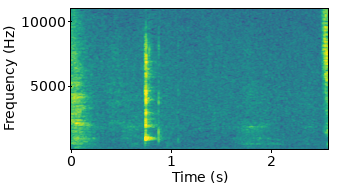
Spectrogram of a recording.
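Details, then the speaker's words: A single brief, sharp click-like hiccup in a quiet room from a smiling baby girl being held up; ordinary, harmless infant hiccups. "oh we got hiccups we got hiccups let's get you up right uh oh hiccup you can smile through the hiccups right can you can you smile through the hiccups"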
